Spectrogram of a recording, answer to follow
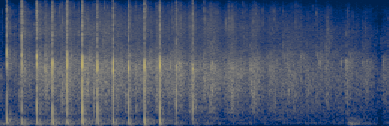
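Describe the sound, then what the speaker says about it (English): A conference audience applauds panelists, crisp claps that are distinct and rhythmic at first, then blur into a softer patter that fades out. The crowd sounds modest in size, with no voices over it. "please join me to thank our panelists with a big applause"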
